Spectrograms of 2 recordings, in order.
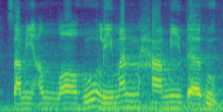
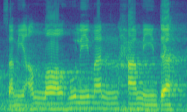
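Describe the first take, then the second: First: The phrase ends with a full hu syllable. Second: The phrase ends on a bare h sound. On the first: This is the original full form. "Asalnya hamidahu" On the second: This is the form used when stopping. "Berhubung wakaf"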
